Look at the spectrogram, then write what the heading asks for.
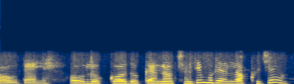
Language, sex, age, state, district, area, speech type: Odia, female, 45-60, Odisha, Angul, rural, conversation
